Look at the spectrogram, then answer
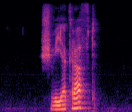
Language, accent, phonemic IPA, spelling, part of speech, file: German, Austria, /ˈʃveːɐ̯ˌkʁaft/, Schwerkraft, noun, De-at-Schwerkraft.ogg
- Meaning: gravitation, gravity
